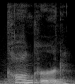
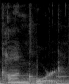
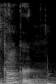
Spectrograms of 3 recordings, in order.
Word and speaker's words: Concord: It's Concord, not Concord. I know there's other cities in the United States pronounced Concord, but here it's Concord.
